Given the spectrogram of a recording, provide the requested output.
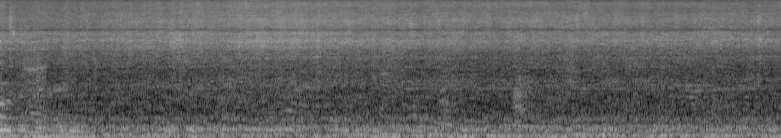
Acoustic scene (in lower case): restaurant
